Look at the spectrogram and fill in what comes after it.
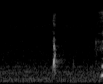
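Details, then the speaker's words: Single short, sharp hiccup from a newborn on day 2 of life, with the start of another at the very end. ", day 2 of your life. You have the hiccups. Hiccup. Hiccup."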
